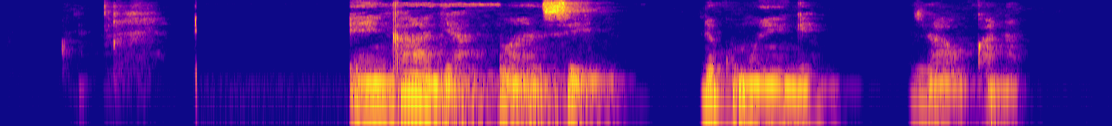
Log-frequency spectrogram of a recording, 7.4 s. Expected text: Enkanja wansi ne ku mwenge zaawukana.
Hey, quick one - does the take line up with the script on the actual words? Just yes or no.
yes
